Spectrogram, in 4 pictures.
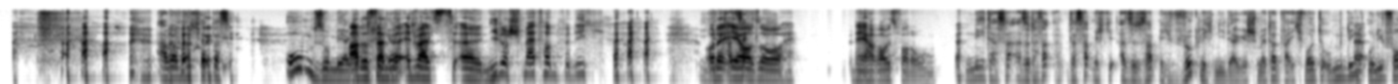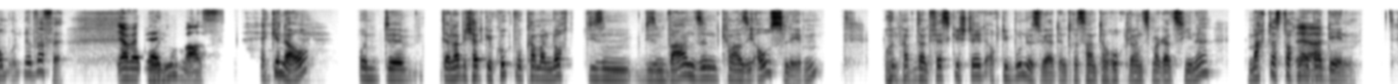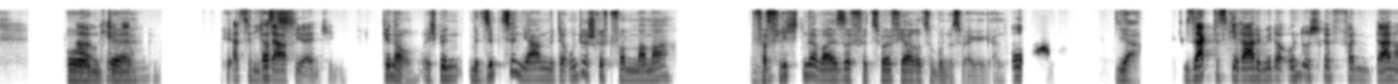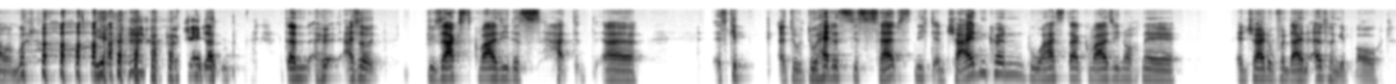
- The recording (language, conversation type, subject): German, podcast, Welche Entscheidung hat dein Leben stark verändert?
- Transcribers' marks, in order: laugh; laughing while speaking: "Ah, okay"; stressed: "umso"; other background noise; laugh; chuckle; chuckle; laughing while speaking: "Und habe dann"; laughing while speaking: "Mutter"; laughing while speaking: "Ja"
